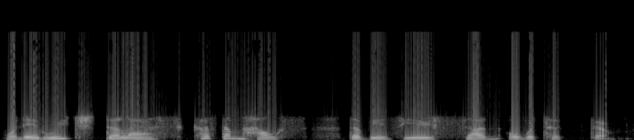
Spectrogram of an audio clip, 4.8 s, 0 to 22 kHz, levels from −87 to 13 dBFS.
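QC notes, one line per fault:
Throughout: block size mismatch (truncated). Each 512-sample block loses its tail, giving a 100 Hz buzz and speech running about 1.07 times fast.
1.17 s and 3.24 s: packet loss with pitch repetition. Two 10 ms gaps were bridged by repeating the last pitch period, heard as brief held, buzzy moments.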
